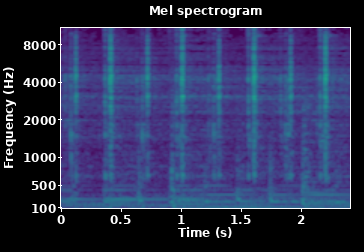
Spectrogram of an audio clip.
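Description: Clock-tick sound effect of a quiz countdown timer, evenly spaced at about three ticks a second, over a faint sustained music bed.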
